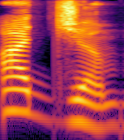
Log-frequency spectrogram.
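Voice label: "аддзӧм", Komi, female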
